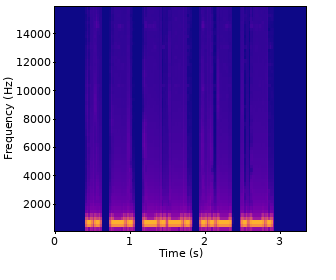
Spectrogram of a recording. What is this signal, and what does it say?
Morse code, heard as a keyed tone, about 23 wpm, 700 Hz. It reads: INCUR
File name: 5 Letter Words - First 3 Letters Given - 22wpm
